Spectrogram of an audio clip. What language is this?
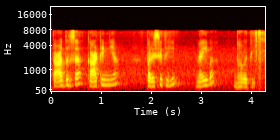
Sanskrit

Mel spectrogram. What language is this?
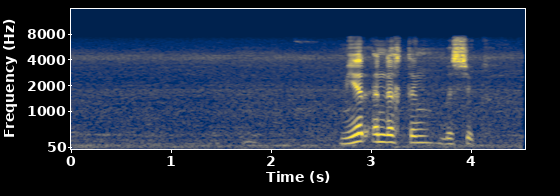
Afrikaans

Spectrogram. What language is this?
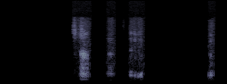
Basque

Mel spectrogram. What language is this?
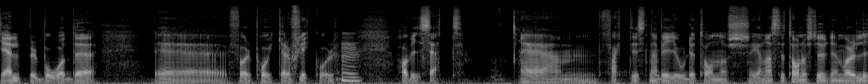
Swedish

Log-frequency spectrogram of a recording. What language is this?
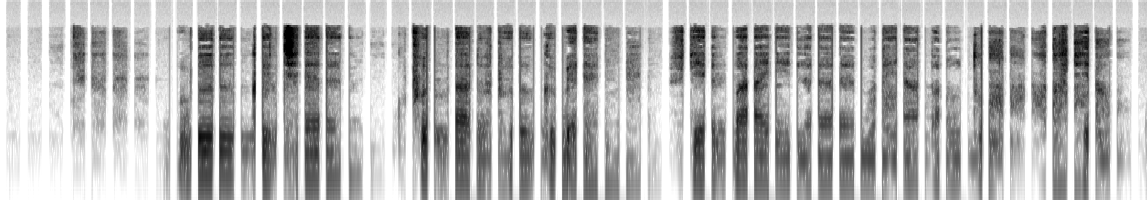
Bafia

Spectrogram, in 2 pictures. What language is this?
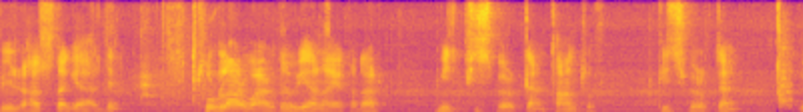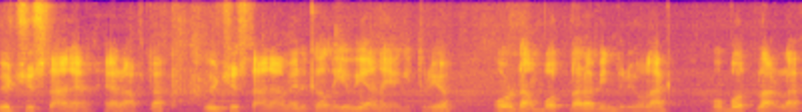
Turkish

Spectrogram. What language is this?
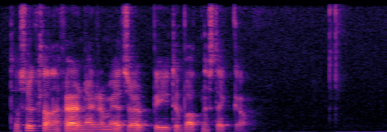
Faroese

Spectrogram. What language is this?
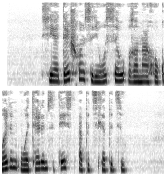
Kabardian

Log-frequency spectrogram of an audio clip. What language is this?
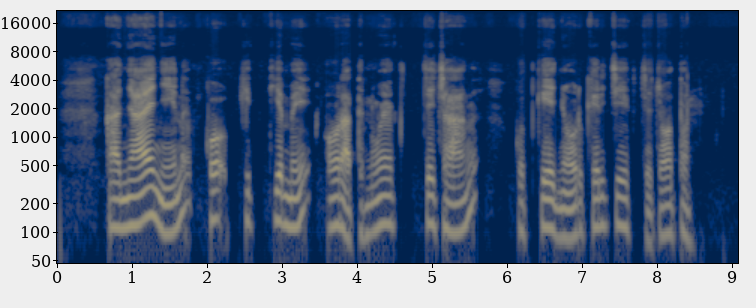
Kalenjin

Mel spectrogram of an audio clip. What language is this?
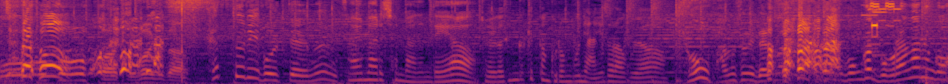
Korean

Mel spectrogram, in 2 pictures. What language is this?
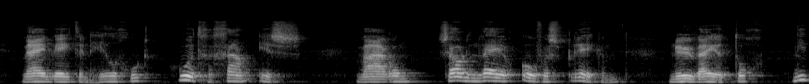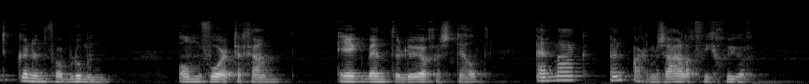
Dutch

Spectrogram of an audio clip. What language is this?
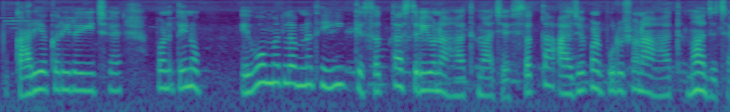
Gujarati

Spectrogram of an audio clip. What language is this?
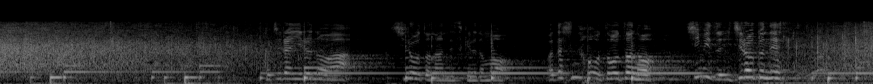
Japanese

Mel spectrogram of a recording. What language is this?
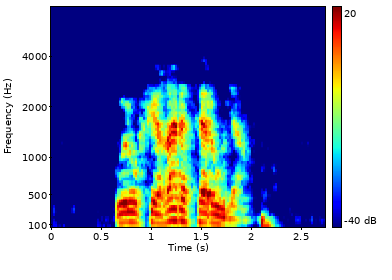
Kabyle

